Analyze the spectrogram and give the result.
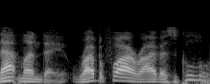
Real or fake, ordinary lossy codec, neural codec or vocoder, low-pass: fake; MP3, 24 kbps; codec, 16 kHz, 0.5 kbps, X-Codec, WavLM features, trained on Multilingual LibriSpeech; 7.2 kHz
